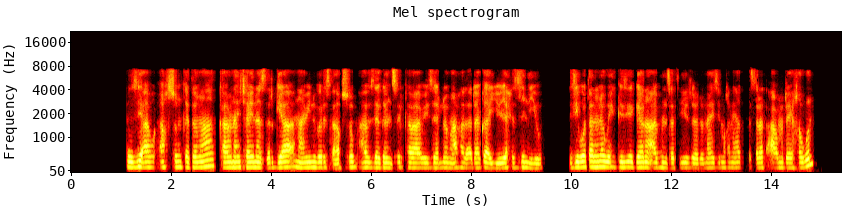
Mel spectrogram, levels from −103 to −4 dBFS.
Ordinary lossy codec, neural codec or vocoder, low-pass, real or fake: AAC, 32 kbps; codec, 24 kHz, 6 kbps, HILCodec; 7.2 kHz; fake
